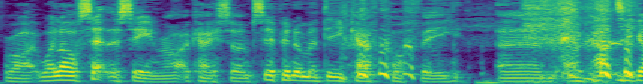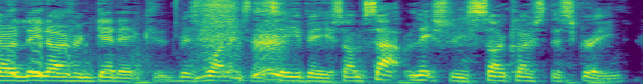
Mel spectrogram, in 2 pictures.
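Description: A young man co-hosting a casual football podcast, an animated, excitable storyteller. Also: mid-range voice, fast, few pauses, slight background noise. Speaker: podcast co-host. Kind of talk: casual chat.

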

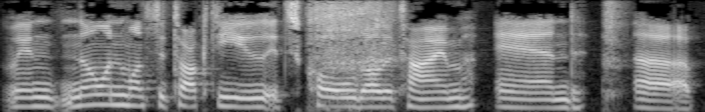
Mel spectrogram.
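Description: A woman's voice: lowish voice, level tone, a little slow, slight background noise. A woman from Sweden, chatting casually and telling a story bluntly between laughs. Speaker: player. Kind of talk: casual chat.

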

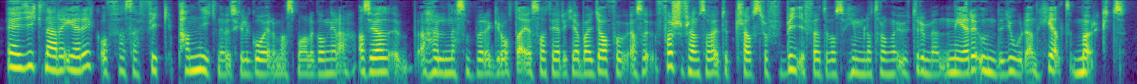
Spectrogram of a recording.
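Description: A young woman chats on a podcast, spinning a lively tale full of filler words and acted-out quotes. Her voice sits at an ordinary pitch and sounds dry and close, with little room around it. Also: creaky, hardly any pauses, dry recording. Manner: animated storytelling, heavy filler words, acts out quotes. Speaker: podcast co-host. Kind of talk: casual podcast chat.

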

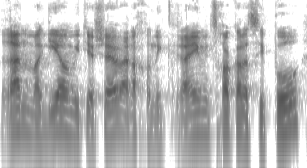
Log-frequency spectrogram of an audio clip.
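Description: Bright-voiced young man telling a story. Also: medium pitch. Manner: animated, laughing storyteller, shouting quoted lines. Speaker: podcast co-host. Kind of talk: casual storytelling chat.

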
